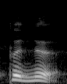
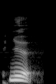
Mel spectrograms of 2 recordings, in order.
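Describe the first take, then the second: First: The P is said as its own syllable. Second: The P is joined directly to the N. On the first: The speaker calls it wrong. "English speakers have a tendency to make it into another syllable" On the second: The speaker calls it right. "You have to kind of join the P and the N together there"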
